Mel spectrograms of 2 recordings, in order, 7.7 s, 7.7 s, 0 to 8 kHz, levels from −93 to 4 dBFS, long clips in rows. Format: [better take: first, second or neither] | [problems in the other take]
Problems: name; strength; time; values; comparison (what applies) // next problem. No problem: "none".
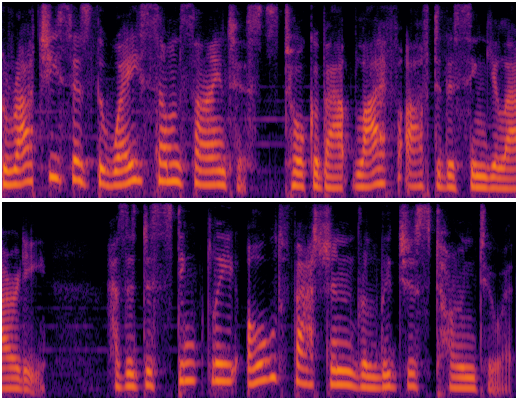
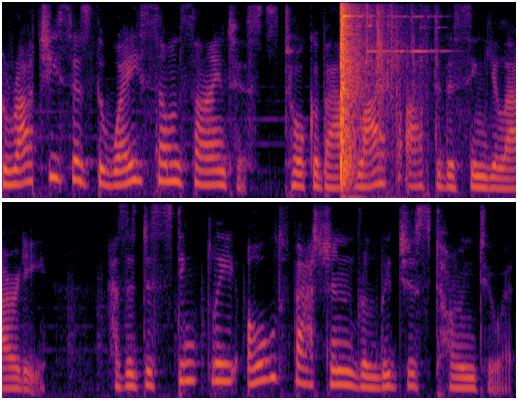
first | background sound (Shatter); 1 dB above the speech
